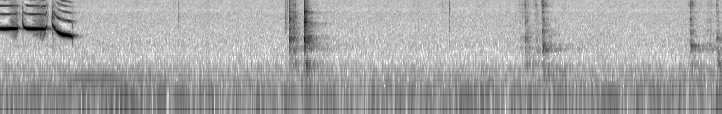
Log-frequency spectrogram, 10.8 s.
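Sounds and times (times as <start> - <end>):
American canary song with sharp chips, clicks and rolling trills: 0.0 - 1.2, 10.6 - 10.8.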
